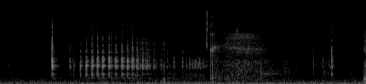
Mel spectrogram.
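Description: Long nails scratch across the ridged grip of a hollow plastic NES game cartridge, producing a rapid, evenly spaced run of ticking clicks around 860 Hz, then tap its label. Sharp taps stand out against a soft hiss, with a brighter brushing swish in the middle.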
